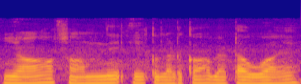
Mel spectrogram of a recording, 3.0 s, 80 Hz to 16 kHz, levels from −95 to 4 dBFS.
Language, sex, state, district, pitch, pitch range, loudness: Hindi, male, Uttar Pradesh, Shamli, 115 Hz, 110-120 Hz, -18 LUFS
